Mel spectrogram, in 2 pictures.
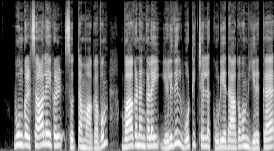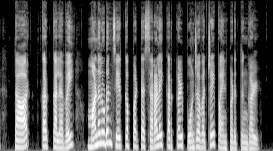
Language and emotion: Tamil, neutral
